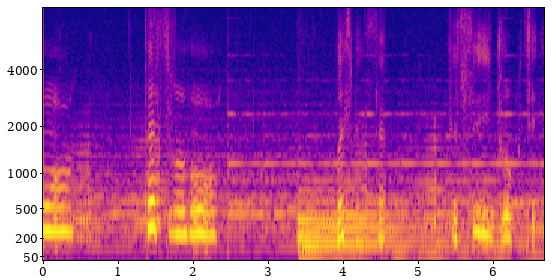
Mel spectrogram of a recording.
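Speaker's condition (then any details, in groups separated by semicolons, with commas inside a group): Pompe disease, late onset; Pompe disease, neuromuscular, enzyme at half normal; diagnosed 2.5 years ago, enzyme infusions, night BiPAP, wheelchair; breathing weakened, stopped singing, talking very tiring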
